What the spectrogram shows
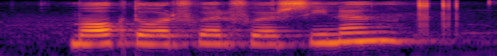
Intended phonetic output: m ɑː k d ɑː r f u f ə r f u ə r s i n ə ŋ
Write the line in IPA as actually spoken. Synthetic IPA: m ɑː k d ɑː r f u ə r f u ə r s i n ə ŋ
